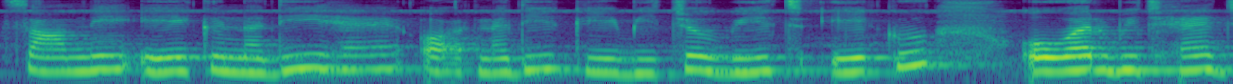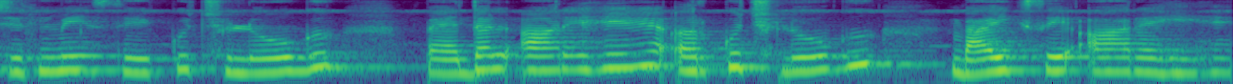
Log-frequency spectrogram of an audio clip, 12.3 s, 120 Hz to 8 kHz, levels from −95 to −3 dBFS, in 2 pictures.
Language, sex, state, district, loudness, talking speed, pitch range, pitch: Hindi, female, Bihar, Gopalganj, -26 LUFS, 135 wpm, 225-255 Hz, 235 Hz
